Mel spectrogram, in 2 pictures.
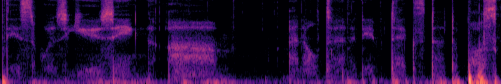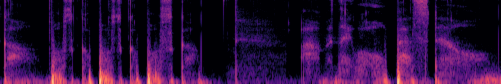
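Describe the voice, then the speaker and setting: With long, frequent pauses, a whispering voice moves at a very slow pace. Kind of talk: ASMR whisper video; casual talk to camera. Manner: whispered, soft-spoken.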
